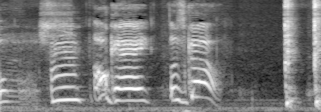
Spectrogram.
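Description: A cartoon character talks in a high, squeaky voice.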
